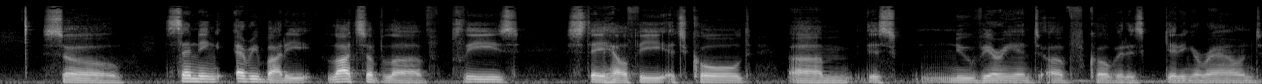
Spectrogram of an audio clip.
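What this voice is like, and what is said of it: Slightly raspy voice. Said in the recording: “my voice a little raspy right now ... my end of the day voice”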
